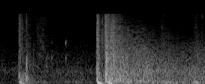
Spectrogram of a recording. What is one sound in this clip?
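A single gunshot cracks loudly.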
